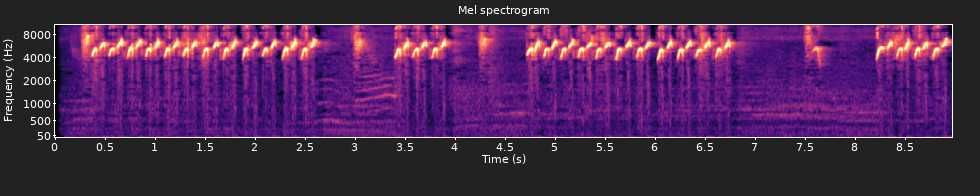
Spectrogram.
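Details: Konin kept as a cage bird, singing energetically in a master recording for training other cage birds: rapid bursts of high, sharp, repeated chirps, roughly three to four per second, broken by short pauses and a few lower rising notes.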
